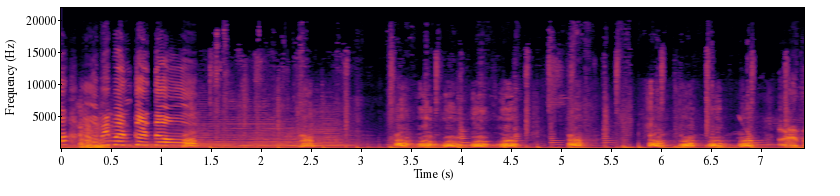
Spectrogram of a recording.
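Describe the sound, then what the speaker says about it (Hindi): Dogs bark and yip repeatedly in quick bursts, loud and close, with whimpering mixed in at the start. "अब भौंकना बंद करो और जल्दी चलो"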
